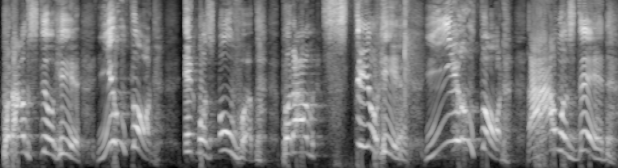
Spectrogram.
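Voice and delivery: high, driving pulpit declaration; rally the congregation in defiant, rising bursts; impassioned preacher, stretching the key words; full-force preaching. Real, not acted.

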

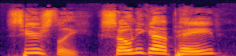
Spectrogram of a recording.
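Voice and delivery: high, loud sudden exclamation; excited outburst. Real, not acted. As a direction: burst out about Sony getting paid. Mock outrage at Sony.

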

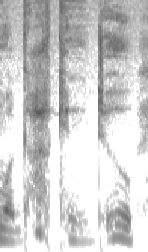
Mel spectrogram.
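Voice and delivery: hushed, breathy whisper to the congregation; whispered question. Real, not acted. Preacher whispering to the congregation about God, hushed. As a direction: lean in and whisper it.

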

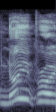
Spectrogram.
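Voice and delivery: mock the accent on "No, bro"; mimicked ethnic no. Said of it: "everyone was like".

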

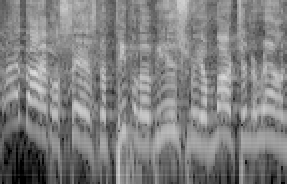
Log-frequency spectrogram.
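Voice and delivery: loud, rising sermon shout over music; loud gospel preaching; full-force preaching. Acted. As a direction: preach it big to the whole church.

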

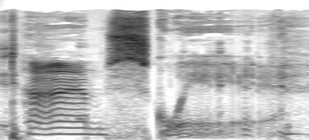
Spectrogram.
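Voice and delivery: put-on slow, drawn-out folksy old man; old man's accent. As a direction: play a drawling old man lost in the city. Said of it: "what's up with that old man's accent?".

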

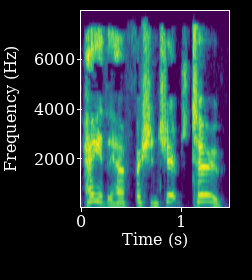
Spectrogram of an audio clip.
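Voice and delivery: high, eager shout; excited. Real, not acted. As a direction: burst out with excitement. Excited about the menu.

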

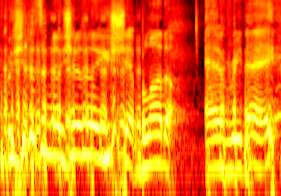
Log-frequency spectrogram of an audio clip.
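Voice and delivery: high, laughing through the jab. Real, not acted. Teasing his friend about blood, laughing. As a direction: tease him while cracking up.

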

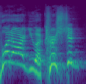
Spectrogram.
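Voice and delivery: imitating a scoffing challenge; scornful professor. Professor mocking retort.

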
